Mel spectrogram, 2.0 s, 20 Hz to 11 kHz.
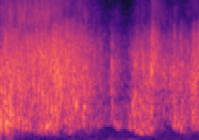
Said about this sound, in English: With all the splashing they made, the silver reflection of the moon in the bottom of the mill pond broke into 1,000 pieces and melted away.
